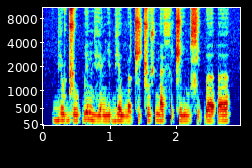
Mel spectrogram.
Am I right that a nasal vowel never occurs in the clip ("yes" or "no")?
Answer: yes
